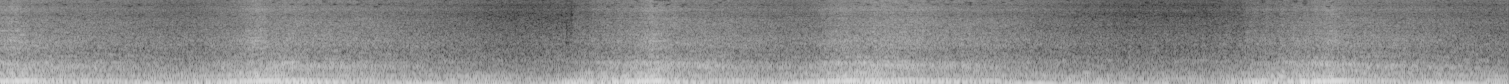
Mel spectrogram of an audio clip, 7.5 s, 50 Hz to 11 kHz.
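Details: Nissan Maxima misfiring with no fault codes and the check engine light not flashing; power balance test on cylinder 2 made it worse. Revs rise and fall with an uneven, stumbling exhaust pulse: a misfire from a faulty ignition coil boot.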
